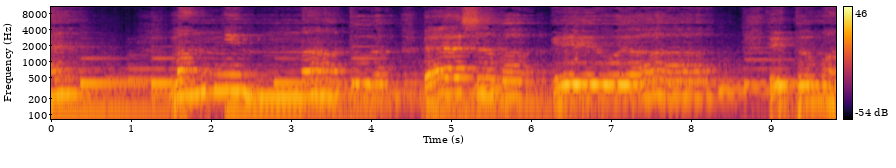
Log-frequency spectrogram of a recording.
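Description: A song: a voice singing in held, gliding phrases over steady instrumental accompaniment.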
